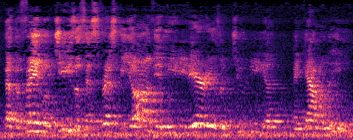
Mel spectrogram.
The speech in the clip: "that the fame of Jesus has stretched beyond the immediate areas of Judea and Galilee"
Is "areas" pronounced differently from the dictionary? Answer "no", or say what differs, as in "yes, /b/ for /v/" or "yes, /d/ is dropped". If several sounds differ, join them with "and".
no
